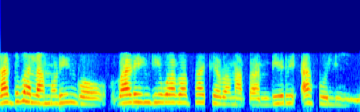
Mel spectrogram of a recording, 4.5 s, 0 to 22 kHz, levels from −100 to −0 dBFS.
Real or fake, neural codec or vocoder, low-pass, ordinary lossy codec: fake; vocoder, 22.05 kHz, 80 mel bands, WaveNeXt; 3.6 kHz; none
